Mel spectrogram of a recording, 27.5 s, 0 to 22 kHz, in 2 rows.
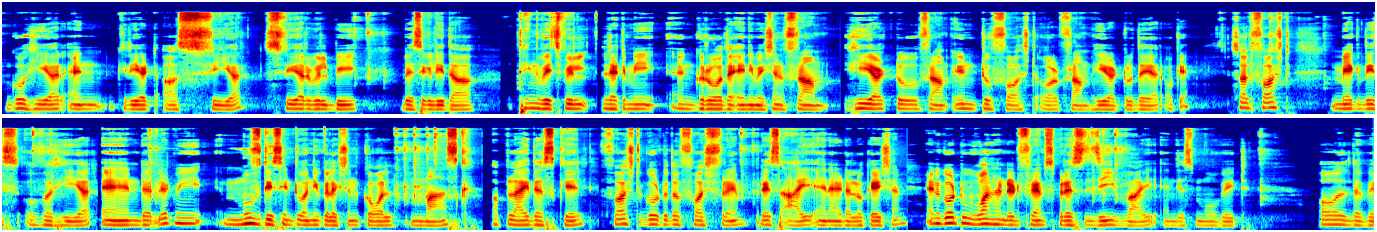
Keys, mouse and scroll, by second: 0.0 n, 0.0 shift+a, 0.9 shift+a, 4.8 g, 4.9 z, 5.1 click, 6.5 g, 6.8 y, 8.5 click, 13.7 click, 14.0-14.4 shift+middle drag, 14.6 g, 14.6 y, 16.4 m, 18.5 ctrl+a, 20.1 click, 20.9 click, 21.7 i, 23.7-24.3 drag, 25.2 g, 25.5 y, 26.8 click, 26.9 shift+middle click.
